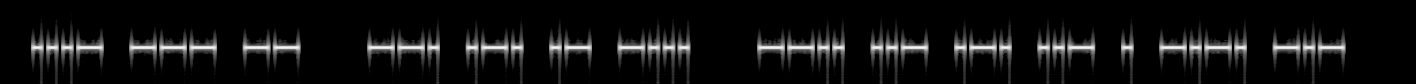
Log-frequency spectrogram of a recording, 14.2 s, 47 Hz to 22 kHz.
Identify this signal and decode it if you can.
Morse code, heard as a keyed tone, about 16 wpm, 680 Hz. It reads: VOM GRAB ZURUECK
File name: Morsekurs / Witze / Witz 23. August 2022 70 F80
